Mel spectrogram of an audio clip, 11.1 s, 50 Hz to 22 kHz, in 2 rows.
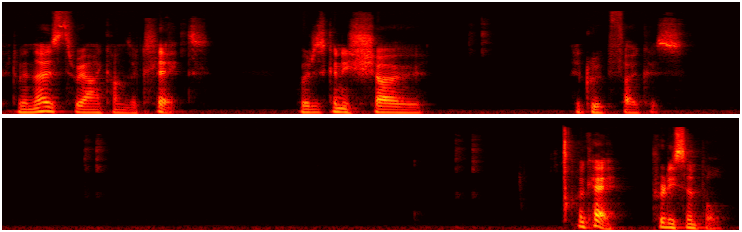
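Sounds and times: man talking: 0.0s - 1.5s, 2.2s - 3.2s, 4.3s - 5.1s, 9.8s - 11.0s
computer mouse clicks: 6.1s - 6.4s, 8.9s - 9.2s.

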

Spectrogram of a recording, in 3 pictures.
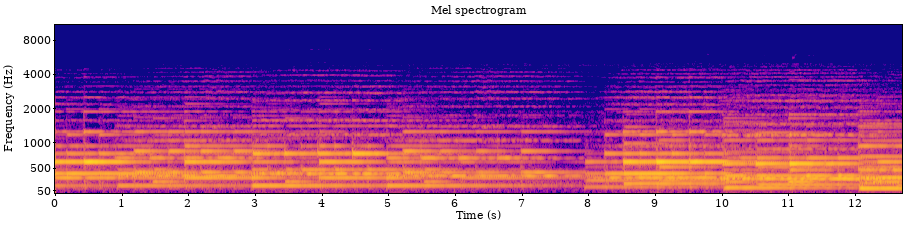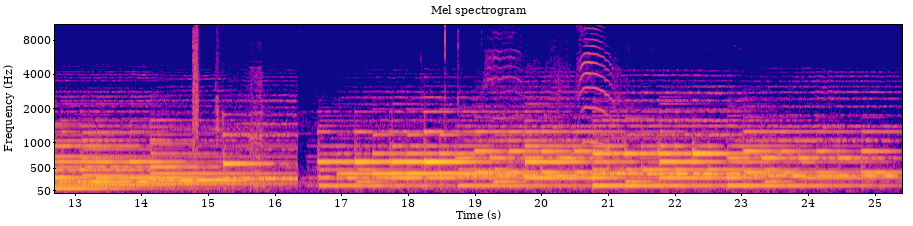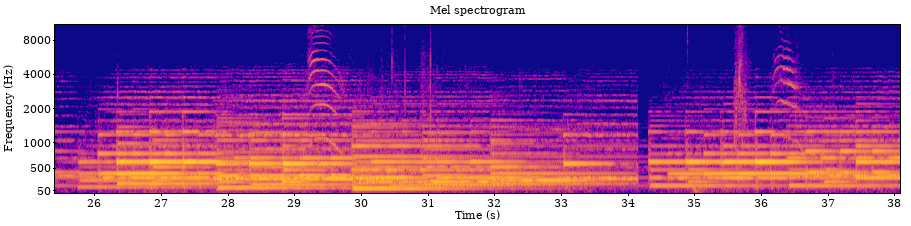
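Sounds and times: background music: 0.0s - 38.0s
kitten meowing: 19.1s - 19.8s, 20.4s - 21.3s, 29.2s - 29.8s, 36.1s - 36.7s.

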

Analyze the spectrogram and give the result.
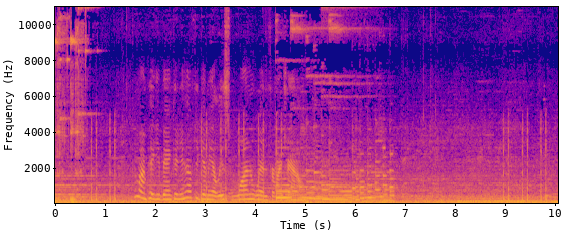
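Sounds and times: slot machine win jingle: 0.0s - 1.0s, 4.4s - 7.1s.

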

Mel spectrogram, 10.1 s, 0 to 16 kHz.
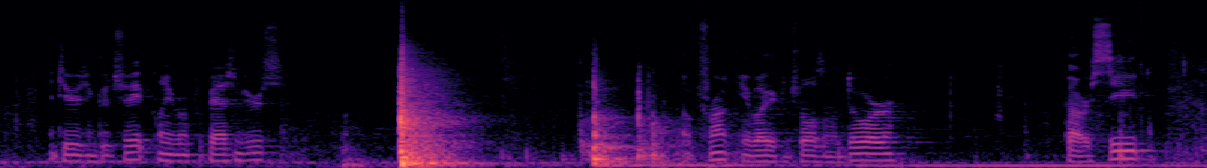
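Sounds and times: car door slamming shut: 3.3s - 4.0s.

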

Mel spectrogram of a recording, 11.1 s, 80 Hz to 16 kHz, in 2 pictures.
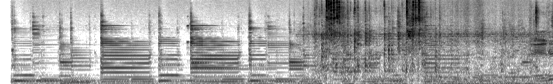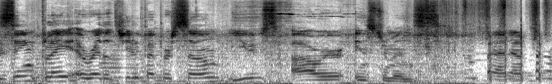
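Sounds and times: plucked string jingle: 0.1s - 7.6s.

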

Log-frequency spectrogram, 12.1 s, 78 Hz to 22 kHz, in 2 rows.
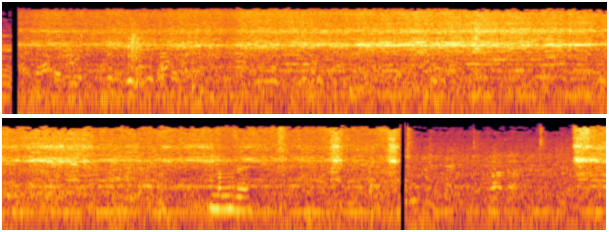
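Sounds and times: faint voices: 0.0s - 8.6s
mechanical hum: 0.0s - 12.0s.

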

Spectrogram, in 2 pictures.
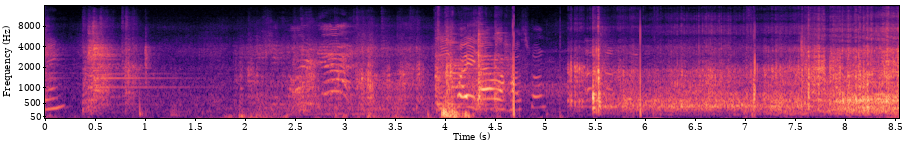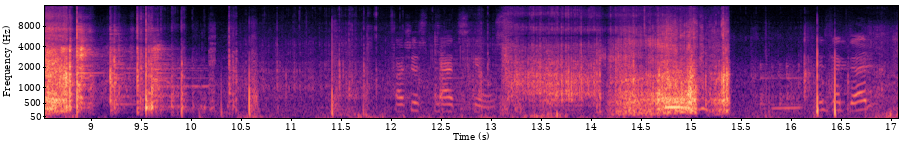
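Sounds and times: skateboard wheels rolling on asphalt: 0.0s - 17.0s
sharp skateboard clacks: 2.0s - 16.6s.

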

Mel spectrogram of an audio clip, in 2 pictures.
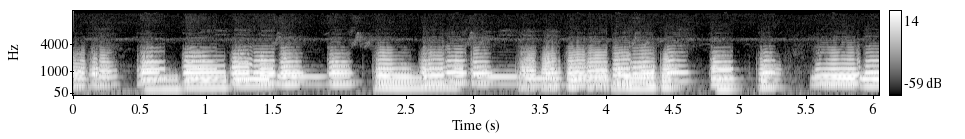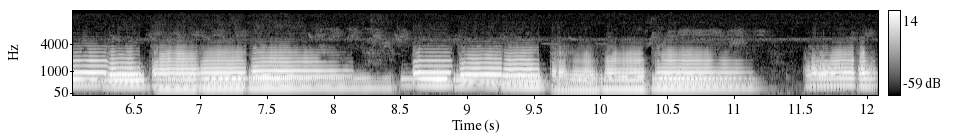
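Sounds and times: brass trio playing: 0.0s - 12.0s.

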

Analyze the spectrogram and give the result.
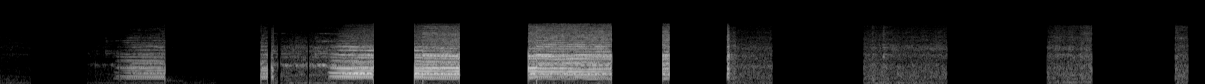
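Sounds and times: locomotive air horn blasts: 1.1s - 1.7s, 2.6s - 4.6s, 5.3s - 6.7s.

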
